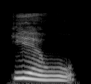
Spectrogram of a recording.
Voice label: "业务", Chinese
